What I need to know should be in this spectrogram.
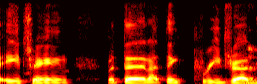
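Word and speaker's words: Achane: And remember, bro, didn't he say he wanted his name to be pronounced Achan or Achon or something like that? I've seen Achon, I've seen A-Chain. Like certain, like he told the media, Dolphins media, A-Chain, but then I think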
